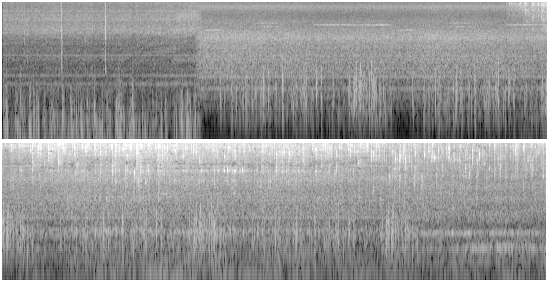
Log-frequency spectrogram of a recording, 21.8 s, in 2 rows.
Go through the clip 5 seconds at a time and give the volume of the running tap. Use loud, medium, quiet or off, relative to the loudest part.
off, off, loud, loud, medium.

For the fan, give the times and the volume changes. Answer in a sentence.
You can hear the fan from 0.0 to 21.7 s, at a steady volume.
